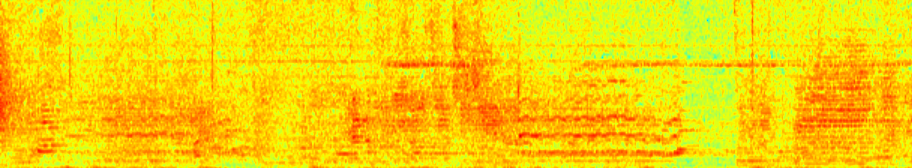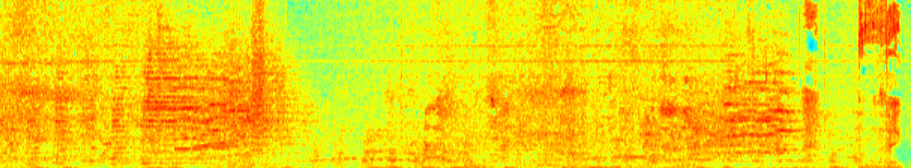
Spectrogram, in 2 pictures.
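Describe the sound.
A large crowd roars loud and steady throughout outside the doors of Radio Valencia .fm, a dense wall of many voices cheering, hooting, shouting and loudly laughing, with scattered higher yells rising above the din.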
